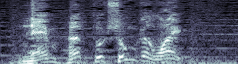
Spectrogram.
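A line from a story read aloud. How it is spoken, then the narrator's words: Shouting from cliff. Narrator (Vietnamese): Trên vách núi có người quát lên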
